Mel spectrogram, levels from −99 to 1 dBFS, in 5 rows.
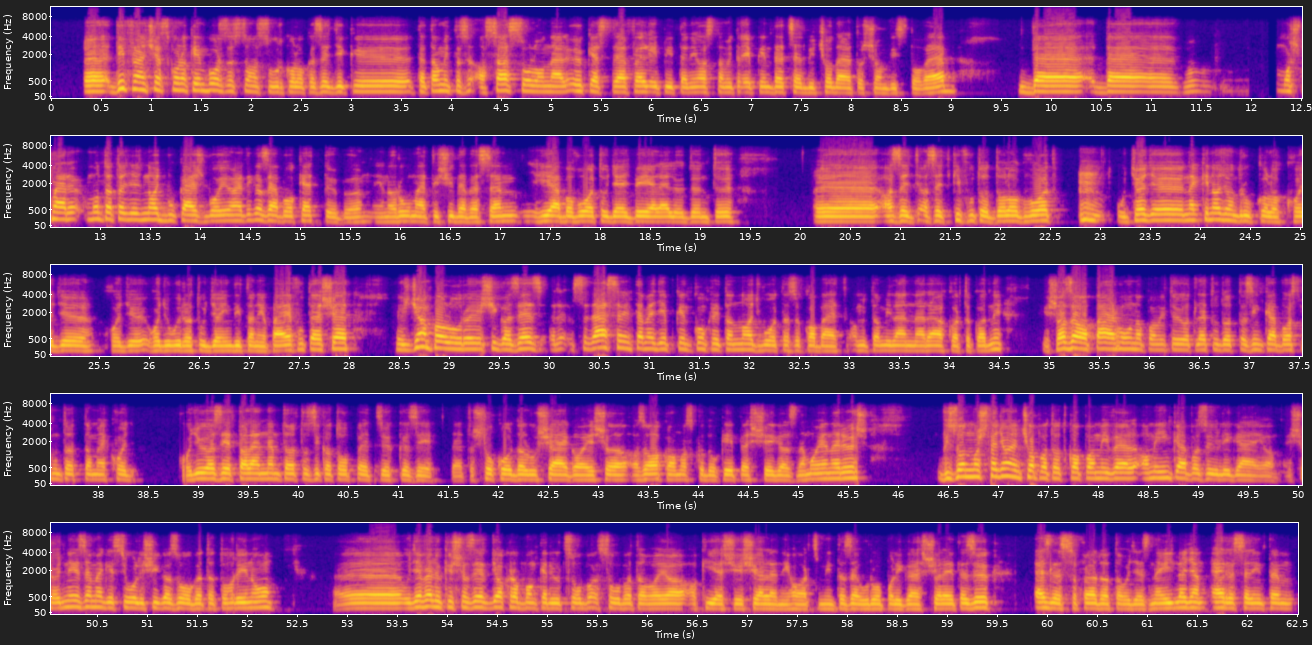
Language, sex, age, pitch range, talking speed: Hungarian, male, 30-49, 140-165 Hz, 165 wpm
